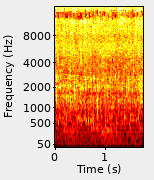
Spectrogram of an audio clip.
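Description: A small trickling waterfall at a trail water source along the Pacific Crest Trail gives a steady, close wash of splashing water that runs unbroken throughout.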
